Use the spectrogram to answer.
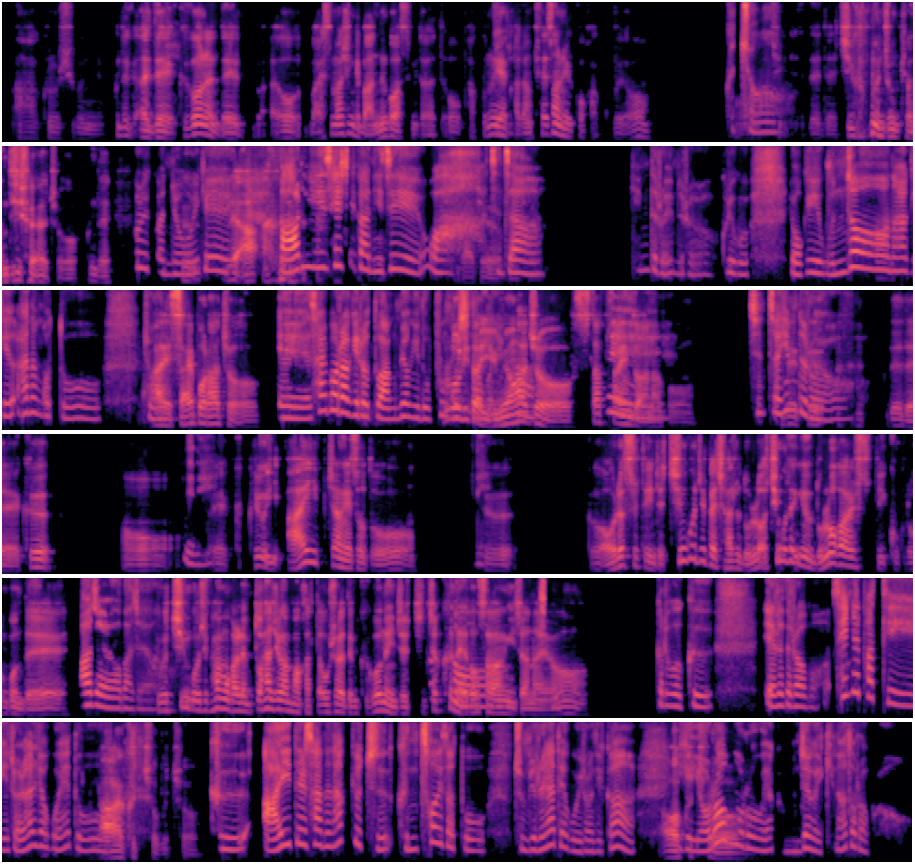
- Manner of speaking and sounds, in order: other background noise; laughing while speaking: "지금은 좀 견디셔야죠"; laughing while speaking: "아"; put-on voice: "플로리다"; in English: "스톱 사인도"; laugh; tapping
- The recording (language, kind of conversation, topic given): Korean, advice, 통근 거리가 늘어난 뒤 생활 균형이 어떻게 무너졌나요?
